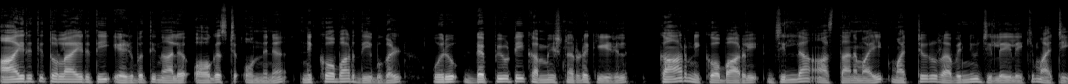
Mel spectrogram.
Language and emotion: Malayalam, neutral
